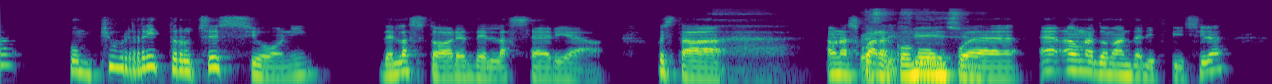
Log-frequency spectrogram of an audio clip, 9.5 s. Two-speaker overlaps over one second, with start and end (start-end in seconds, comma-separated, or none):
6.2-7.5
